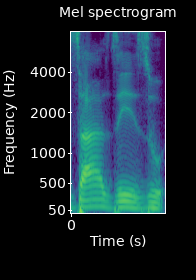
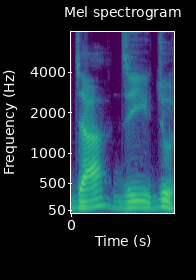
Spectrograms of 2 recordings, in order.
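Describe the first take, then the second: First: জা জি জু said as za zi zu; wrong soft jim. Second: জা জি জু with a firm English j; hard jim. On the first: Teacher showing what to avoid, z-like জা জি জু. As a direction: buzz জা জি জু with a z instead of a hard j. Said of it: "এরকম হবে না". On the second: Teacher modelling the letter jim, hard j. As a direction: say জা জি জু with a hard, stopped j. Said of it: "শক্ত হবে, জিমটা শক্ত হবে". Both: Shown as a demonstration.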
